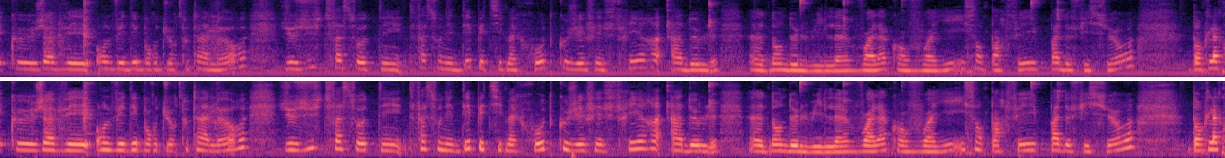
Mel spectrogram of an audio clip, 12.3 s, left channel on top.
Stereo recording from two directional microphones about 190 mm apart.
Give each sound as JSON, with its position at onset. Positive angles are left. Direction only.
{"t": 0.1, "sound": "speech", "side_deg": -45}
